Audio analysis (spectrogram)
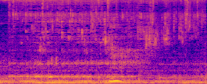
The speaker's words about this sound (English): I splashed cool water on my face. Oh, I felt better. Took my hat off and wetted my hair.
